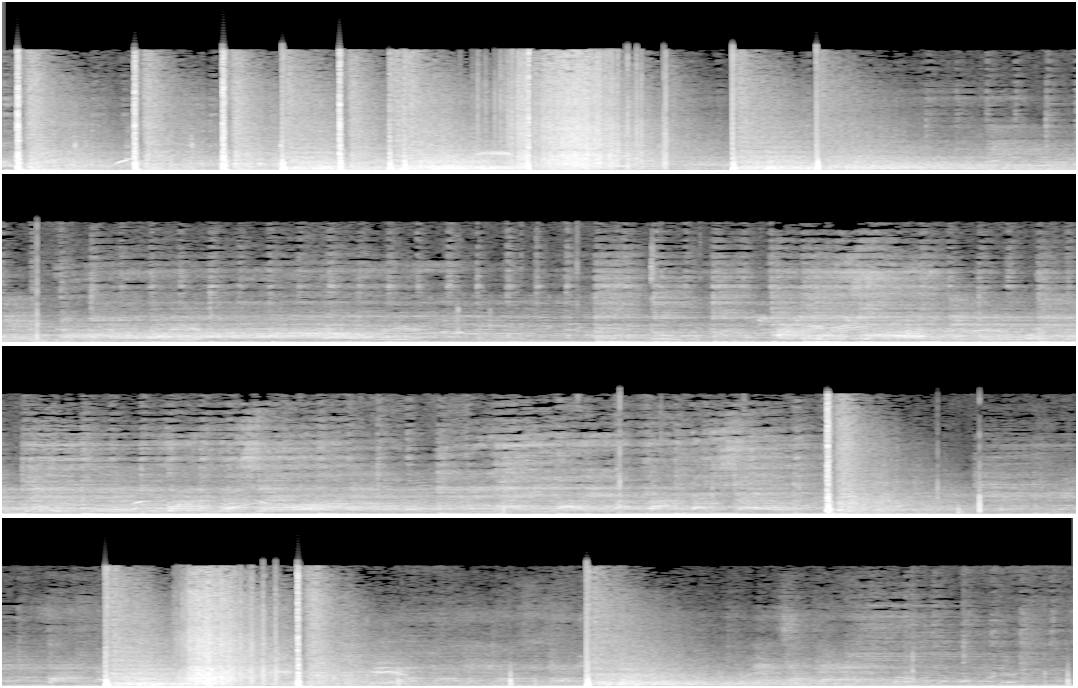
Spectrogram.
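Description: Fireworks going off: a rapid run of sharp bangs and crackles over the first six seconds, then a lull, then another cluster of bangs near the end as aerial shells burst. Rock music and voices play faintly underneath.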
